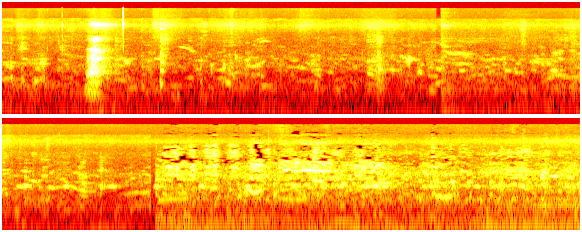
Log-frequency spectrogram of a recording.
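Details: Free-range flock of Vietnamese chickens, Noi fighting birds, bantams and crossbreds, foraging on insects and greens in a wide yard by day; a loud sharp squawk early, then scattered soft clucks over steady background hiss that thickens in the last seconds.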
